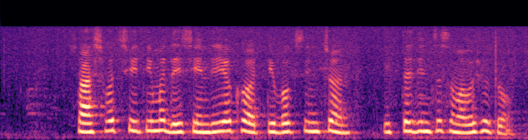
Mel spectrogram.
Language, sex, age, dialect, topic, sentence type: Marathi, female, 18-24, Northern Konkan, agriculture, statement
